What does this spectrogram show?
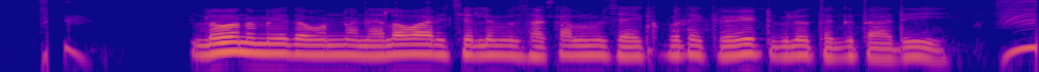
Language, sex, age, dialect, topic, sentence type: Telugu, male, 41-45, Southern, banking, statement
